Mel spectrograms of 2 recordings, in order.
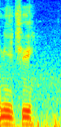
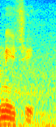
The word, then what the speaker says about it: Nietzsche: grandfather even tell you about Nietzsche? Yes, actually. He, Can you tell us anything about Nietzsche? His name rhymes with peachy.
